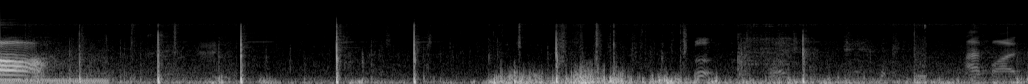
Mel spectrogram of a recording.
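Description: Basketball bouncing on an asphalt court: single sharp bounces roughly a second apart, with a stretch of low noise midway. A voice calls out at the very start.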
